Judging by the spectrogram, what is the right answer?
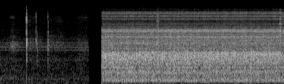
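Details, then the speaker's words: Saito T2DR steam engine with B2F boiler, burner preheated with stove alcohol: a light click, then a steady, even hiss-roar of flame turned well down, preheating the boiler. Normal burner operation. "okay as you can hear I've got the burner ignited and we're going to start preheating the boiler and raising steam it'll take a few minutes got the burner turned down quite a bit"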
